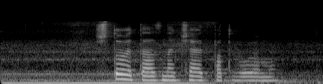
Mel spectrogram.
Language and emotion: Russian, neutral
